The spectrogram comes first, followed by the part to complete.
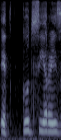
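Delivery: crude, bad, fake Russian accent. Opening a video about the Metro series, in a bad put-on Russian accent. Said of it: "I stop shitty Russian accent now".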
